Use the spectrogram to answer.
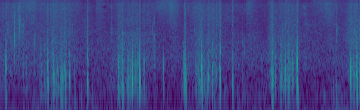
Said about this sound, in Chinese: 那个松林、树林和龟河的中间的位置，雪非常的大。你听，这就是我的脚踩在雪地上。片雪没有人踩，这是我的脚印。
